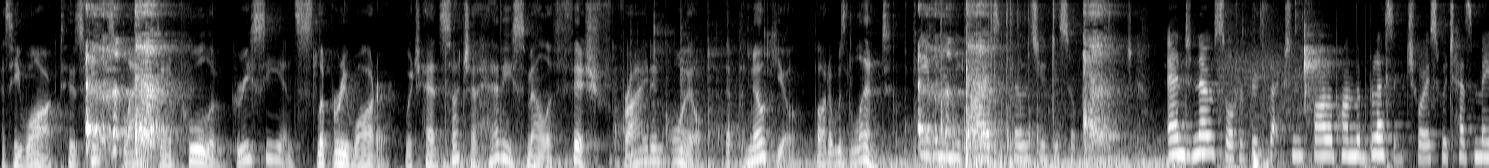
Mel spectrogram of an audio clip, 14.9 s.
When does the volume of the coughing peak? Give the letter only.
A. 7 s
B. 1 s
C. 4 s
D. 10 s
B.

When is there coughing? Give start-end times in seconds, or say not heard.
0.8-1.6, 9.2-11.4.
